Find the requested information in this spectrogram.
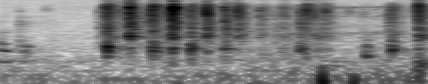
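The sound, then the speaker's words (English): Paper name slips rattle as they are shaken in a cup for a prize draw, a brisk, fast clatter of many light taps. “So can you shake up our little cup here with everybody's name? Come closer so that people can see you. Okay. Shake it up really good.”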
